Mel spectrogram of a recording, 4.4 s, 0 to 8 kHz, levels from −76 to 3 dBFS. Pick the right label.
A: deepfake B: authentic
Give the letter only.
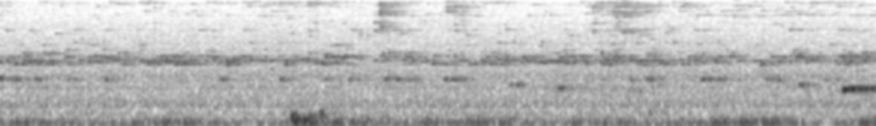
B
